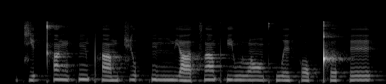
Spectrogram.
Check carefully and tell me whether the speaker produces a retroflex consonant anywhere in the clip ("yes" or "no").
no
